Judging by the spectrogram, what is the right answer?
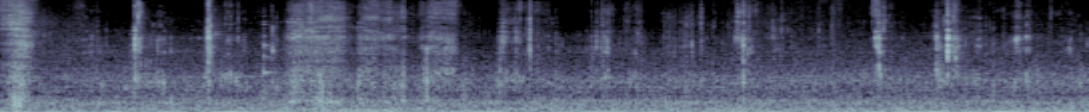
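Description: Close-up chewing of tender braised chicken, with irregular wet clicks and lip smacks.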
